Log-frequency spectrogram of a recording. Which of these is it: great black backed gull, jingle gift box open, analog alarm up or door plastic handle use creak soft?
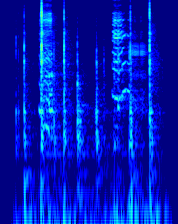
door plastic handle use creak soft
